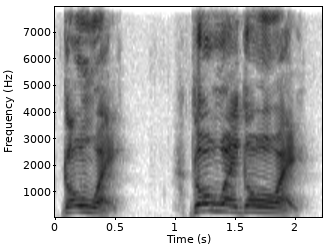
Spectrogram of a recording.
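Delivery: very high, very loud yell. A narrator's reading. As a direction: scream them away. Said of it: "this time much louder".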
